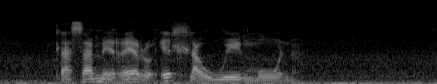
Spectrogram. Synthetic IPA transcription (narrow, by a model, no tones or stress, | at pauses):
t͡ɬʼasamɪrɛrɔʔɪɬauweŋ̩mʊːna̰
